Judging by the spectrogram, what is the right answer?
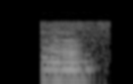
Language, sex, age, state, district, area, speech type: Manipuri, male, 45-60, Manipur, Churachandpur, rural, conversation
